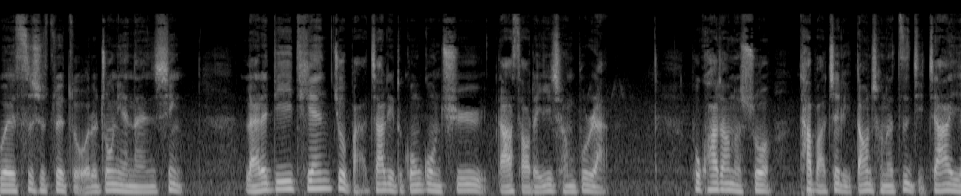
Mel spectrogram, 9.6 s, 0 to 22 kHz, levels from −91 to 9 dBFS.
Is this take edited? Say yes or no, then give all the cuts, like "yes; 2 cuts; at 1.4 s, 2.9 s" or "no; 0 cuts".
no; 0 cuts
